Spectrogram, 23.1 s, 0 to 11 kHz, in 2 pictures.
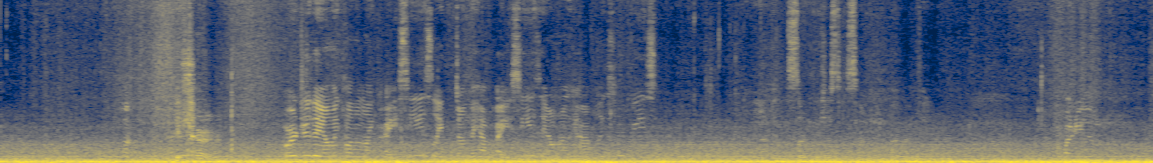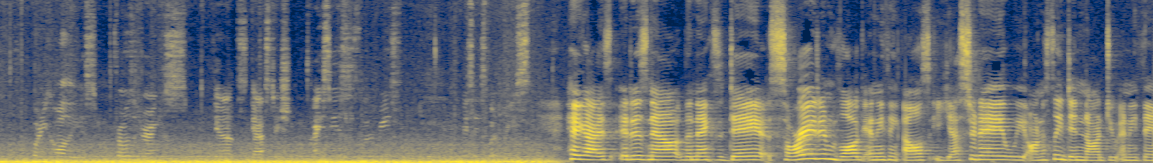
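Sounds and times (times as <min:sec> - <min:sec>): car road rumble: 0:00.0 - 0:17.2.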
